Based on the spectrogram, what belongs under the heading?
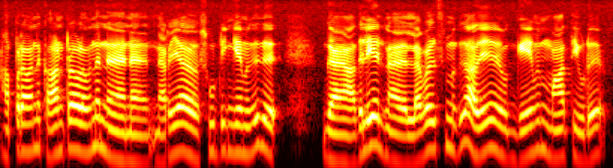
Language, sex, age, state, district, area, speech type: Tamil, male, 18-30, Tamil Nadu, Erode, rural, spontaneous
